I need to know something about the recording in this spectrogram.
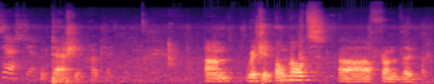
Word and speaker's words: Tashjian: What is it pronounced? It's Tashjian.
